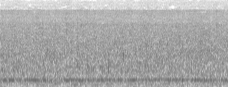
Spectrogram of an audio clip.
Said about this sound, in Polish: Słyszycie, jak zaczyna padać deszcz i rozbija się o dach i uderza o szyby. Krótkie, ale intensywnie zaczyna padać.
